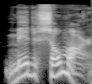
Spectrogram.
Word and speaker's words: Midsommar: So we covered Midsommar, I believe is how it's actually pronounced, which is an R-rated 2019 horror mystery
